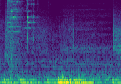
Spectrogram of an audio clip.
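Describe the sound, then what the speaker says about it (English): Window glass shattering in a spooky story scene, a sudden breaking crash with scattered clinks over a dense, steady low rumble of background music, no voices. "The window shatters."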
